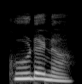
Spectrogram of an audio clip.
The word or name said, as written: ಗುಡಾಣ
